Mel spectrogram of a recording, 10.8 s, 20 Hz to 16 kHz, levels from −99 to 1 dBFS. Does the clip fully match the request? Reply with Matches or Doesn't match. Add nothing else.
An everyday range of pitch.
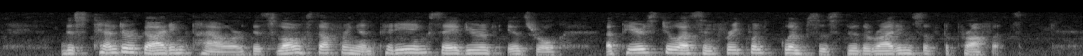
Matches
